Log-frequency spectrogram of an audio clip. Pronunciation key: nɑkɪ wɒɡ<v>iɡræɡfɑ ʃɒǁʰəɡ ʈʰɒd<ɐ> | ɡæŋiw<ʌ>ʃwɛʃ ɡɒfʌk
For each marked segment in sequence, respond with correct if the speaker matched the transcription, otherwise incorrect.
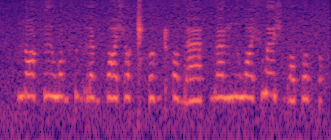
incorrect, incorrect, incorrect

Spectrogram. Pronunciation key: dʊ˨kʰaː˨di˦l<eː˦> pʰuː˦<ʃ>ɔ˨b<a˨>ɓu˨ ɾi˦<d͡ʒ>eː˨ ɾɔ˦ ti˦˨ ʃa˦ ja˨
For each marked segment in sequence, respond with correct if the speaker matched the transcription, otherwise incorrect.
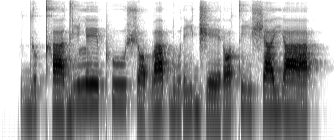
correct, correct, incorrect, correct

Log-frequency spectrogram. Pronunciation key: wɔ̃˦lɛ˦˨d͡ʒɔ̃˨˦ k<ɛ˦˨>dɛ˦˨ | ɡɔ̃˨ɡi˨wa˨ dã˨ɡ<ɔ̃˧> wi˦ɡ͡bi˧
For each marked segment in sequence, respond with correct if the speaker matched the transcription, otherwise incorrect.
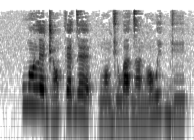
incorrect, incorrect

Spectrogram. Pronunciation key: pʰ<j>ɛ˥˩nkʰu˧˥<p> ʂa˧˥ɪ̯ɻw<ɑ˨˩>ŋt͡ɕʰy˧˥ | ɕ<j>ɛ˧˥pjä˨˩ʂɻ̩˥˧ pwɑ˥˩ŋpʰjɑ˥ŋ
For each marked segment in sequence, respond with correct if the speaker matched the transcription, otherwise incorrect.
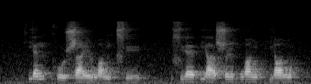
correct, incorrect, correct, incorrect

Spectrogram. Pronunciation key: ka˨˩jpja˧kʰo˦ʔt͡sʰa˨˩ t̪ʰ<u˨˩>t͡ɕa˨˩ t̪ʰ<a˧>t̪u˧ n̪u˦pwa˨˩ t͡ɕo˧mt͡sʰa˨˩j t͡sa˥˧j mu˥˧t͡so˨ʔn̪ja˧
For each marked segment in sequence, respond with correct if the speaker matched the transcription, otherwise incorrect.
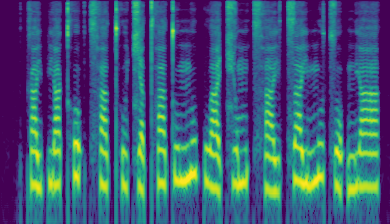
correct, correct

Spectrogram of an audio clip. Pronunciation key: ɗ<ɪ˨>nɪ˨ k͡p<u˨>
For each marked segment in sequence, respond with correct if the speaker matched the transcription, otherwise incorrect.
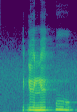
correct, correct

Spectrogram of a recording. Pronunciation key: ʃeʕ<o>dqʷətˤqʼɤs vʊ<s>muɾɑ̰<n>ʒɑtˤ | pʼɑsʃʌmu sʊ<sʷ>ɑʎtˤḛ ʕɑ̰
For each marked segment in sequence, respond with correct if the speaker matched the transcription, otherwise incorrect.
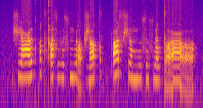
incorrect, correct, incorrect, correct

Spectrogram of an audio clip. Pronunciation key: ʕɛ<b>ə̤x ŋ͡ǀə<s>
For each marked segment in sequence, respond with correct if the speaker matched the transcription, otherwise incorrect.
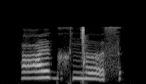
incorrect, correct

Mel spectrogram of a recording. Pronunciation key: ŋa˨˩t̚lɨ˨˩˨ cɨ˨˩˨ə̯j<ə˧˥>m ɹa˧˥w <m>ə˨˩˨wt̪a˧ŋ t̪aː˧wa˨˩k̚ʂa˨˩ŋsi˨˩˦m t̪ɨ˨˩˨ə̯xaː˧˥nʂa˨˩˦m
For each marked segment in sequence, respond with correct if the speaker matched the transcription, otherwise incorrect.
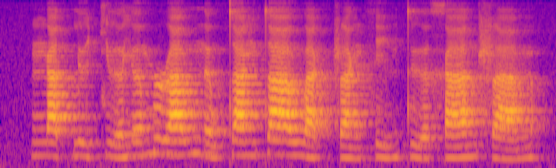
incorrect, incorrect

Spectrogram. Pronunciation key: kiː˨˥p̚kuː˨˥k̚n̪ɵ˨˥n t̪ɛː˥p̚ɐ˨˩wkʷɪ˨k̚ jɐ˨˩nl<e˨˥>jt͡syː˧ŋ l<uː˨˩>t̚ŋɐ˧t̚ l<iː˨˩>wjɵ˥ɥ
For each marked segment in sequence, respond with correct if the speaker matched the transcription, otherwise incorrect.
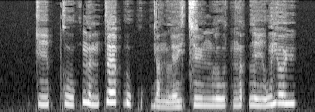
correct, incorrect, incorrect

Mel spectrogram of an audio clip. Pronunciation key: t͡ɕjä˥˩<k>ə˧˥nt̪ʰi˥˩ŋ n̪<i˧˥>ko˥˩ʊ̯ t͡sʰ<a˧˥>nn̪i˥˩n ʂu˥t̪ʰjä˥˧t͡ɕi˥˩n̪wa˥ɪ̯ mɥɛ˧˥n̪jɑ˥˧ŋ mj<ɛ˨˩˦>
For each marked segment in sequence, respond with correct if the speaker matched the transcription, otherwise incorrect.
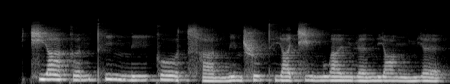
correct, correct, incorrect, incorrect

